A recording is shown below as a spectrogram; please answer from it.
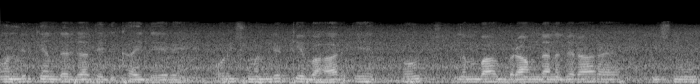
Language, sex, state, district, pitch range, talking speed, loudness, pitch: Hindi, male, Rajasthan, Bikaner, 115-120 Hz, 195 wpm, -18 LUFS, 120 Hz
